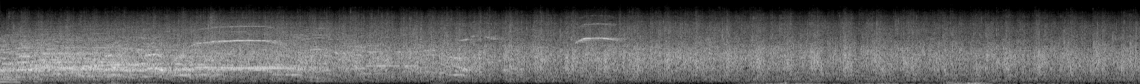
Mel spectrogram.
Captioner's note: applause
